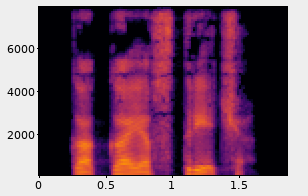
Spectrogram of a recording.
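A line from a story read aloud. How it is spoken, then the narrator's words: Cold greeting. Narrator (Russian): холодно поприветствовал Рок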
